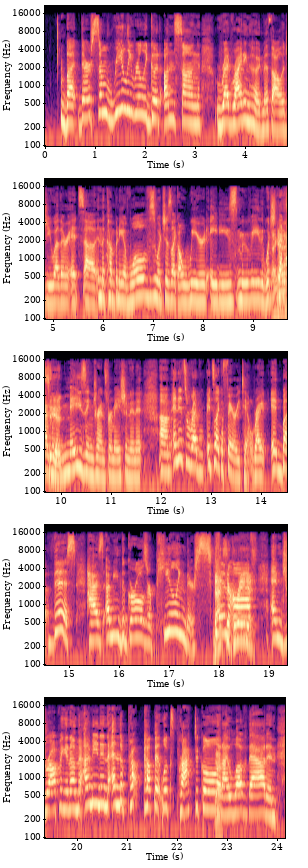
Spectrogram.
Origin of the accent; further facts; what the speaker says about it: the South, United States; I grew up in the South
